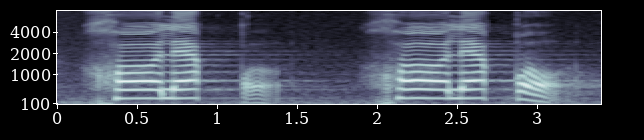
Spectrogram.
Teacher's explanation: خالق خالق، وبعدين بعد اللام هدخل على قلقلة، لازم يحصل اضطراب في نطق حرف القاف الساكنة عندي عشان تبان، لو أنا لم أقلقل الحرف مش هيظهر معاي.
